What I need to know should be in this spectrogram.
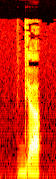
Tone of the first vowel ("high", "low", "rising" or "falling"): low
